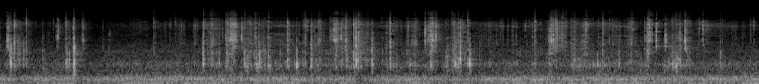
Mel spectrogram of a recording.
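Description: A utility knife blade shaves thin strips off a solid green oval bar of dry soap. Crisp, crackling scrapes come in quick bright bursts, one after another, over a steady low background rumble. Each stroke cuts off sharply with almost no ring.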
